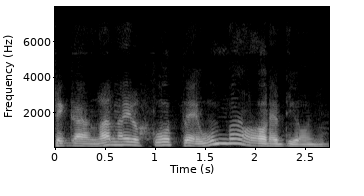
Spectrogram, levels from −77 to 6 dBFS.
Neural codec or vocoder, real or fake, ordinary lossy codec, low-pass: codec, 16 kHz in and 24 kHz out, 0.6 kbps, FireRedTTS-2 codec; fake; AAC, 32 kbps; 7.2 kHz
